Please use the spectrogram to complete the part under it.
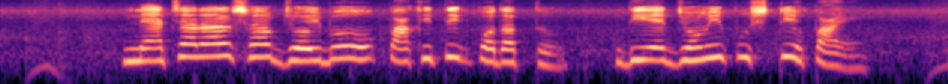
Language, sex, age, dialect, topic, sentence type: Bengali, female, 25-30, Northern/Varendri, agriculture, statement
